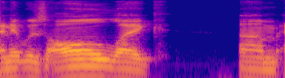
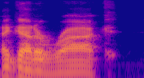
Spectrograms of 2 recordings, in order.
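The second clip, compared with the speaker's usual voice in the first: muttered under breath, lower and quieter; 4 semitones lower, 7 dB quieter than usual. Showing how a disappointed quote is said: under the breath. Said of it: "I'll say under my breath".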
